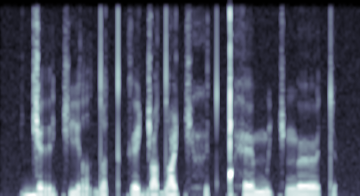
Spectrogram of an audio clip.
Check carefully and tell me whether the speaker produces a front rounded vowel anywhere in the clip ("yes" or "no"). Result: yes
